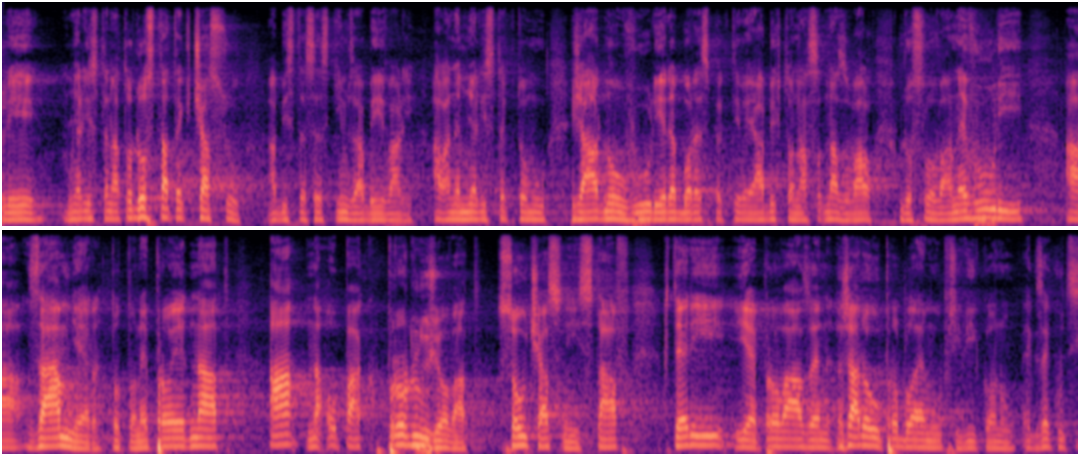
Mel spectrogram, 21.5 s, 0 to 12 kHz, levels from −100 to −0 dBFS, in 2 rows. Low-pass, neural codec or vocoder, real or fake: 10.8 kHz; none; real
